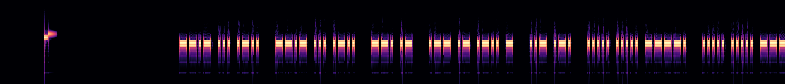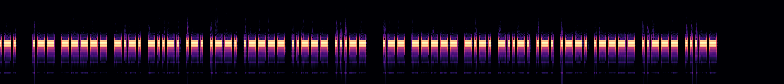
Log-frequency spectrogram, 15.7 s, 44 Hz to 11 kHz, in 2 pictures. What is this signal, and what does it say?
Morse code, heard as a keyed tone, about 50 wpm, 650 Hz. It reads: QSL QSL GA WALT UR 559 559 W0C/RP123 W0C/RP123
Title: SOTA QSO Practice 50wpm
